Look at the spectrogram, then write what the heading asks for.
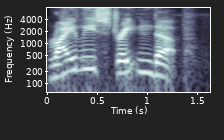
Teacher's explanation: nice job jumping over that t that was really good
